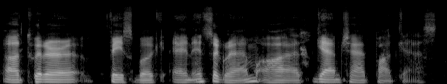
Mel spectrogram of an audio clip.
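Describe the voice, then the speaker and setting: A man from the Philippines, a guest podcaster, talking with wry, deadpan humor. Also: lowish voice, unhurried, clean tone. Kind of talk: casual chat.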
